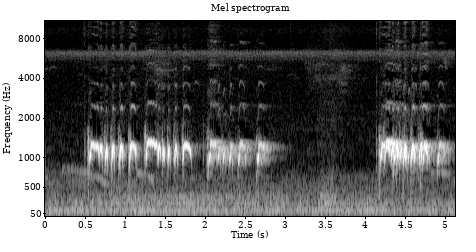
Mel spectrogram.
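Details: Local zebra dove, used as a lure to get other doves calling: three rapid, bubbly, stuttering coo phrases in quick succession, then a pause and one more rolling phrase, with a steady high electronic whine behind.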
